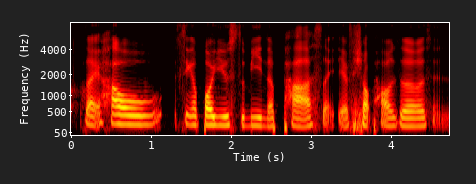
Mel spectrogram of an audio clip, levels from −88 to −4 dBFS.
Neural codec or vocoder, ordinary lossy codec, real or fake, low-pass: none; none; real; none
